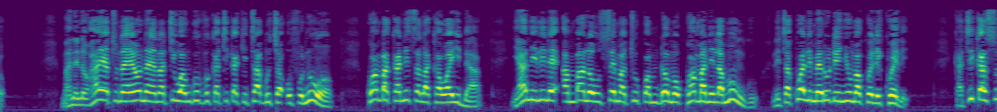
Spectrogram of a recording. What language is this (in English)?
Swahili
